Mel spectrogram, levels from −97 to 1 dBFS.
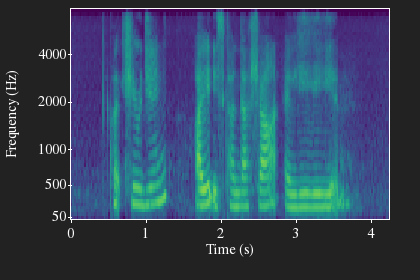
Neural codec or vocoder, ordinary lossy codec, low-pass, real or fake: codec, 16 kHz, 1 kbps, X-Codec, HuBERT features, trained on general audio; none; 7.2 kHz; fake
